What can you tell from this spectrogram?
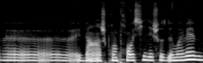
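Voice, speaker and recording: Very slowly, a woman speaks on a very clean recording with a silent background. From southern France. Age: 40s. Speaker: photographer. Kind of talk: casual chat. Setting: studio. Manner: halting, many fillers and repetitions.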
